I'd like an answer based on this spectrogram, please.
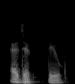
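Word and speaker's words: adjective: हम लिखते हैं एडजेक्टिव लेकिन यहां पर डी साइलेंट होता है और इसको प्रोनाउंस कैसे करते हैं एडजेक्टिव एडजेक्टिव के बाद डायरेक्ट हम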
